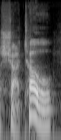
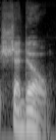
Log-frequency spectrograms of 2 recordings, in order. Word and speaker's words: Chateau: I can say that I've been incorrectly pronouncing the Montana locality and chapter title Chateau like some sort of francophony and stinking Canadian might, when it's actually pronounced Shadow.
